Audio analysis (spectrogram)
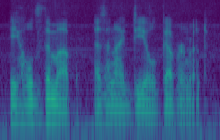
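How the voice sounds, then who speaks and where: A man giving measured, scripted documentary narration. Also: extremely low pitch, darkish tone.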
